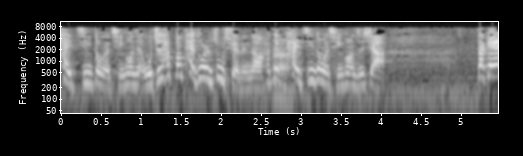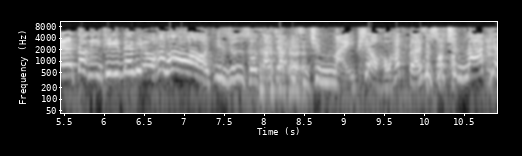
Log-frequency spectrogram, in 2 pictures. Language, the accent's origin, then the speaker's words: Chinese; Taiwan; 身为台湾人我是难过的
